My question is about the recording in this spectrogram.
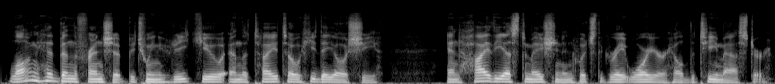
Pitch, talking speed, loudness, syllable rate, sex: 115 Hz, 185 wpm, -18 LUFS, 5.1 syllables/s, male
